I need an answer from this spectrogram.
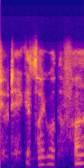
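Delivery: barely audible, whispered mutter under the breath. Retelling being given two tickets in court, the speaker recalls reacting, muttering under breath. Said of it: "under my breath".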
